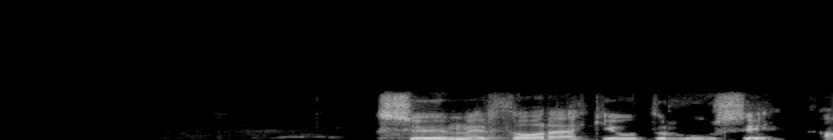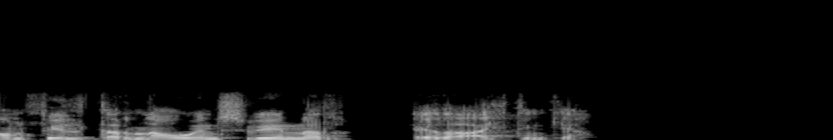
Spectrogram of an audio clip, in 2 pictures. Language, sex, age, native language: Icelandic, male, 30-39, Icelandic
